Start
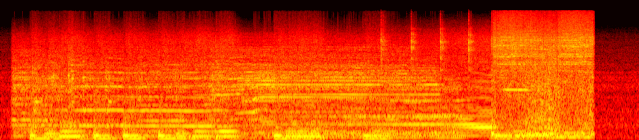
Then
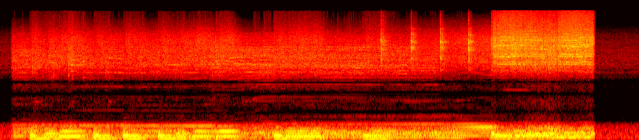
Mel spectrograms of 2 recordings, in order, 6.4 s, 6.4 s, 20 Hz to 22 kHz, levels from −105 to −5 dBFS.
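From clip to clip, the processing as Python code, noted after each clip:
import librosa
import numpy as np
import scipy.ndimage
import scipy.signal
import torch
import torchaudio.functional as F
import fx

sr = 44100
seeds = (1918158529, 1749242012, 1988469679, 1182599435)

y = scipy.signal.sosfilt(scipy.signal.cheby2(4, 40, [560.0, 2100.0], 'bandstop', fs=sr, output='sos'), x)
y = F.gain(torch.from_numpy(y), 1.5).numpy()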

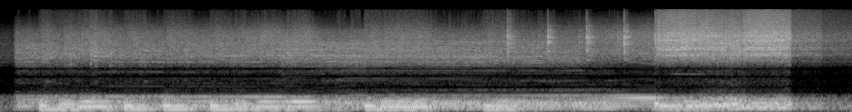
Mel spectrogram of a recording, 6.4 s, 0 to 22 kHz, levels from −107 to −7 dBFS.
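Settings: y = fx.echo_feedback(x, sr, ms=233, feedback_pct=41, wet_db=-16)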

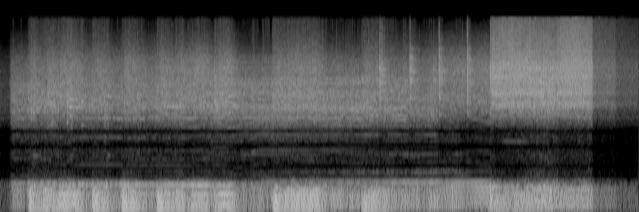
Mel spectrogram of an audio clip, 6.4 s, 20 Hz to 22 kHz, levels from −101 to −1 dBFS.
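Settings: y = fx.spec_clip(x, sr, under_db=15)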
